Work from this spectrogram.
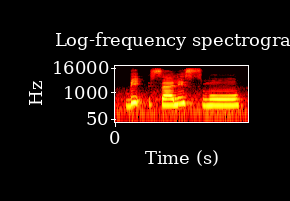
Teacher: naqal ni bermaksud memindahkan baris pada huruf hamzah kepada huruf lam sukun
